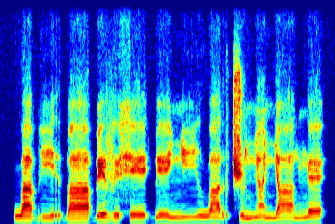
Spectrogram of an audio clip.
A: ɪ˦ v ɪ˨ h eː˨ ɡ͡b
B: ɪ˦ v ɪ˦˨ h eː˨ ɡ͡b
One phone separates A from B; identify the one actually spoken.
A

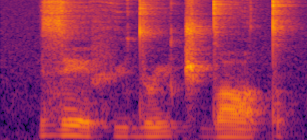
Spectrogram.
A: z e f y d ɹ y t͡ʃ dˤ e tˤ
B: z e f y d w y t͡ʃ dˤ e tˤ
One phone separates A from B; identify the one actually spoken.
A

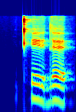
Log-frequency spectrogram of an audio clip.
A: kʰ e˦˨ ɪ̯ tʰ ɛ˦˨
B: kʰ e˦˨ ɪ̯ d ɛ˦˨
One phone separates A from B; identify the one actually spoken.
B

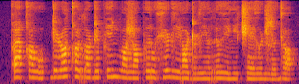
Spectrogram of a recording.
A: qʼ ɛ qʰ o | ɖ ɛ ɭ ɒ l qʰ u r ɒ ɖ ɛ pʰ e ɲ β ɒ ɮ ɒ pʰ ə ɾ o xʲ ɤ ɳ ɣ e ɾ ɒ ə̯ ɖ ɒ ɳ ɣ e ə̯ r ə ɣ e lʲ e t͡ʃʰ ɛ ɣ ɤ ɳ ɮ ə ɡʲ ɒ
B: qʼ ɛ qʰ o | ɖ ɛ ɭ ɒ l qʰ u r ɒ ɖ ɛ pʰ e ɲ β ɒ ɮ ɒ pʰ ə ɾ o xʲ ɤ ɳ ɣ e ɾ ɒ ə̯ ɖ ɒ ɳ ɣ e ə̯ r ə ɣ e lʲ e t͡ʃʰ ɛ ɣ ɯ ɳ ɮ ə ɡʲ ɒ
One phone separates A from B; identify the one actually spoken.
A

